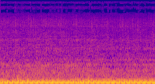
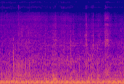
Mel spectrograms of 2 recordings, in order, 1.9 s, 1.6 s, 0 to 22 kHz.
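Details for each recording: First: Chevy Blazer at idle after a new cat-back exhaust with an off-brand Flowmaster Super 10-style muffler, with an aftermarket cat: deep, even rumble with steady low pulses, better than stock, and the earlier exhaust leak is gone. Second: Chevy Blazer: deep, uneven idle rumble with faint breathy puffs, an exhaust leak at a blown flange gasket.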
